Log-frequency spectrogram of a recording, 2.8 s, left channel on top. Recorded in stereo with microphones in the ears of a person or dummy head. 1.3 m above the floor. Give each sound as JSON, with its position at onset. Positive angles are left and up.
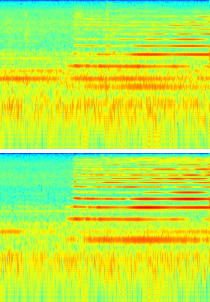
{"t": 0.9, "sound": "a siren", "side_deg": -60}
